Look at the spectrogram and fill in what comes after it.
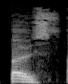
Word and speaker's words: Bose: I'm never sure how to say this brand name. Bose, is it, or Bosa? – Bose. I would say Bose, the brand that makes speakers.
